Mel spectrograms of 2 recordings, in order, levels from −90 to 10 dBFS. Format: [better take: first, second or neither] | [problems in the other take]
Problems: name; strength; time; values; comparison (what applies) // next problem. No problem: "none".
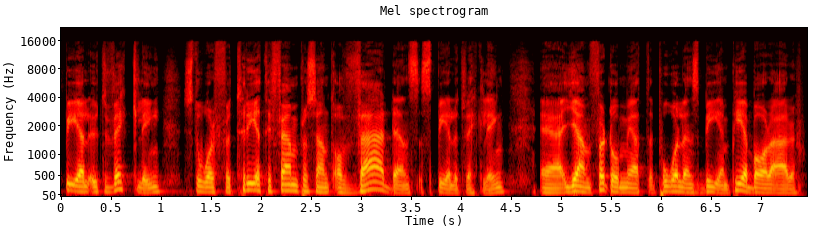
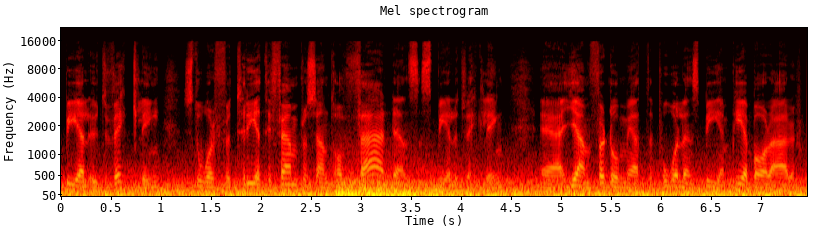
first | wind noise on the microphone; heavy; 6 dB below the speech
